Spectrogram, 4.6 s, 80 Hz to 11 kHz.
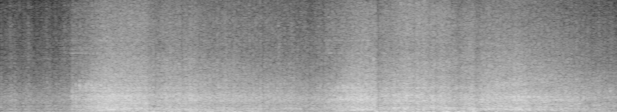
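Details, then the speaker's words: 1990 Daihatsu Zebra 1.3 (1300 cc) engine revved: two clean throttle blips rising and falling smoothly, no metallic noises or knock, no exhaust smoke; healthy engine. "Saya geber pun suaranya masih, nah suaranya masih enak, nggak ada suara-suara aneh-aneh lah kayak suara metal gitu ya."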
